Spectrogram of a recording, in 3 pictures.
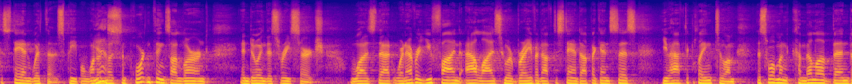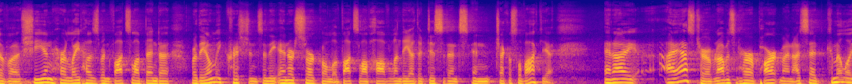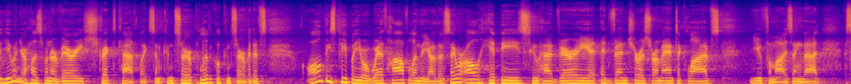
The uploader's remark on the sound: live at Conduit Church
